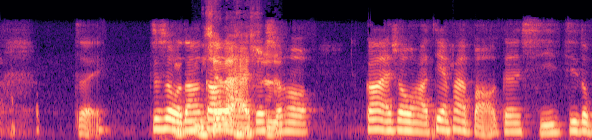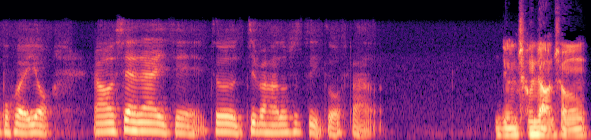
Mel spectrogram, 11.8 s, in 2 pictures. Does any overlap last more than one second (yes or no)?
yes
